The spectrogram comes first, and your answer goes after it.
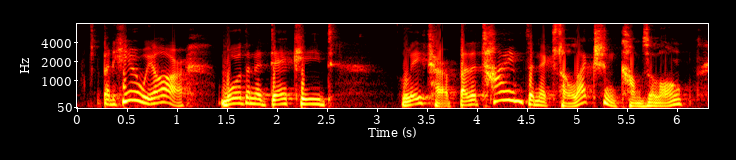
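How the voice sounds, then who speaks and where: Here a man speaks in a Scottish accent at a high pitch. His pitch swings very widely at a moderate pace. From Scotland. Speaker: former politician, political commentator. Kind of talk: political commentary monologue.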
